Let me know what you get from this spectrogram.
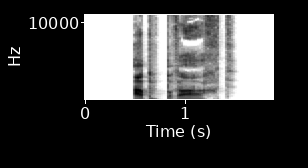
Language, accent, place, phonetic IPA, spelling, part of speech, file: German, Germany, Berlin, [ˈapˌbʁaːxt], abbracht, verb, De-abbracht.ogg
- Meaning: second-person plural dependent preterite of abbrechen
